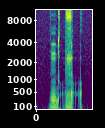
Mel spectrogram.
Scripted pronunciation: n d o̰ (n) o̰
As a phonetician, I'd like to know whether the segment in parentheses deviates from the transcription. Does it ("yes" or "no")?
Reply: yes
